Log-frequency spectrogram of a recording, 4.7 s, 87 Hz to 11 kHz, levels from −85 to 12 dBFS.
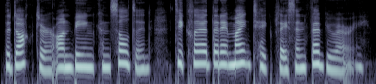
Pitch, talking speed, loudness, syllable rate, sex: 240 Hz, 165 wpm, -16 LUFS, 4.9 syllables/s, female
